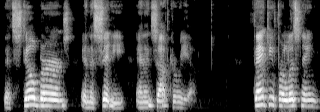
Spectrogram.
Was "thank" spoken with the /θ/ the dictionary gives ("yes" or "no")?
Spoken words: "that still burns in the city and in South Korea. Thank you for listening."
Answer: yes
